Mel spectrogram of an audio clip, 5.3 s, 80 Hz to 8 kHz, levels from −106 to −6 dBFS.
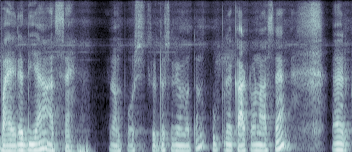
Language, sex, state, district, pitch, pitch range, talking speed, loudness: Bengali, male, Tripura, Dhalai, 115 Hz, 105-120 Hz, 100 wpm, -23 LUFS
